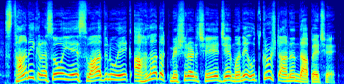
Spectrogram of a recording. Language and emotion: Gujarati, happy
